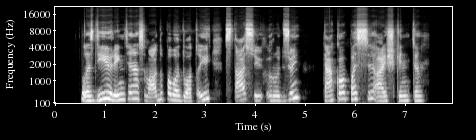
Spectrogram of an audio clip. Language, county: Lithuanian, Kaunas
